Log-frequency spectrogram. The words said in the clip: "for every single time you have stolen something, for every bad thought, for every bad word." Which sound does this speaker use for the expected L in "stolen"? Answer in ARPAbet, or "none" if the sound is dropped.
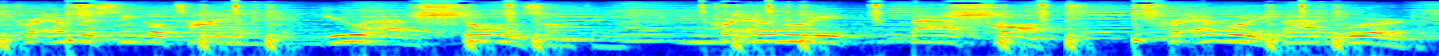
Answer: none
